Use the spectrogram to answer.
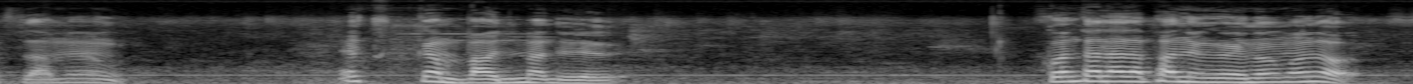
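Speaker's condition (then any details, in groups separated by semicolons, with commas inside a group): Cerebral palsy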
